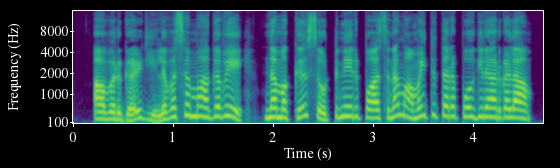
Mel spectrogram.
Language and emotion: Tamil, happy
